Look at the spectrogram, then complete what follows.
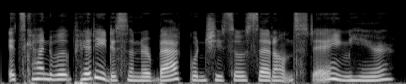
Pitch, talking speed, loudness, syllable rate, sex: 205 Hz, 235 wpm, -18 LUFS, 4.8 syllables/s, female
